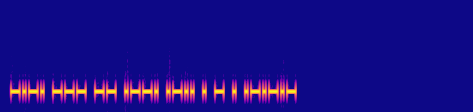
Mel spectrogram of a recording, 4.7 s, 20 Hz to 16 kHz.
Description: Morse code, heard as a keyed tone, about 37 wpm, 700 Hz. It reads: COMPLETE.
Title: Sentences from Top 1000 Words - Review Part 2 - 40wpm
